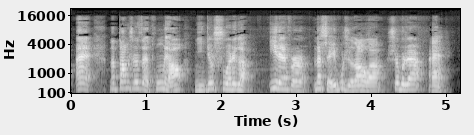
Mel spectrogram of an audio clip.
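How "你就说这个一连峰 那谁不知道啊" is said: usual speaking voice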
